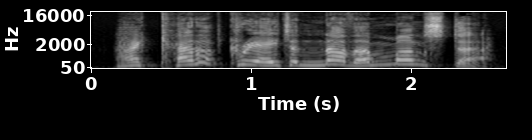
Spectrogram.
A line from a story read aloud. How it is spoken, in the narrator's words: shouted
